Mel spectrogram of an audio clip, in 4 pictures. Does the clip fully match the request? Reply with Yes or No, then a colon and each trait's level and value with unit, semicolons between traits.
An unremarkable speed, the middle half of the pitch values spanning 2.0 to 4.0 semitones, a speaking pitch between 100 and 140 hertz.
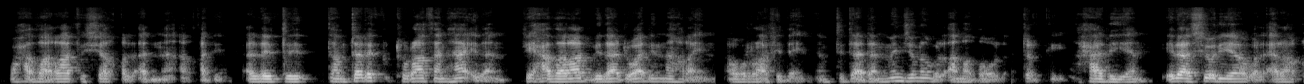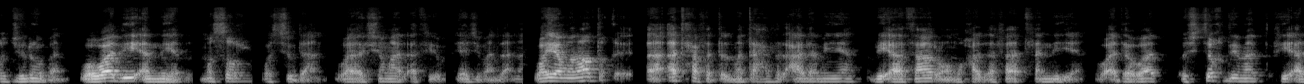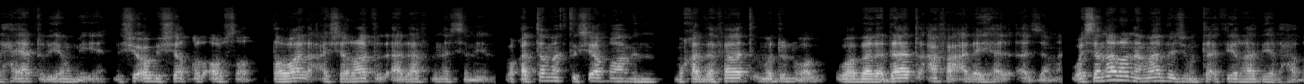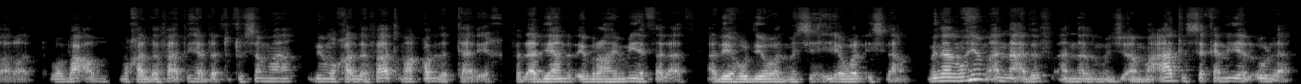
Yes: average, 110 wpm; narrow, 2.5 semitones; low, 135 Hz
